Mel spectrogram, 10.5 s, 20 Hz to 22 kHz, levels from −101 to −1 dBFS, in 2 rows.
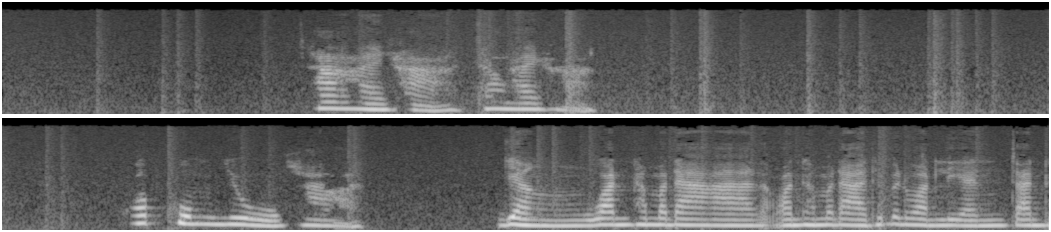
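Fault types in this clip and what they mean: No system faults detected; the only background is room noise sitting about 23 dB below the speech, which belongs to the recording itself.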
